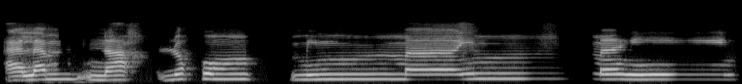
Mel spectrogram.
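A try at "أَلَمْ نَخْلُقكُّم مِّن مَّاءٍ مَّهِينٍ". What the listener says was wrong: சின்ன காஃப்ல சத்து வரல. சின்ன காஃப்ல சத்து வரணும். அலம் நஹ்லுக்கும்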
